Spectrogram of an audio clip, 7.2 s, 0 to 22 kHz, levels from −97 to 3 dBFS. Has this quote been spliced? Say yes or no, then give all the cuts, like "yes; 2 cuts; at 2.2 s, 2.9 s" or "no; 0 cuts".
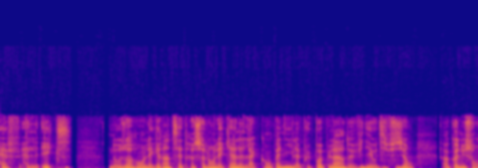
no; 0 cuts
